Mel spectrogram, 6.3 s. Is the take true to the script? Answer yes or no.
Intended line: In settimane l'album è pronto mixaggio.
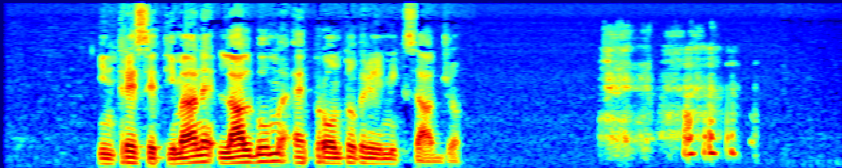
no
